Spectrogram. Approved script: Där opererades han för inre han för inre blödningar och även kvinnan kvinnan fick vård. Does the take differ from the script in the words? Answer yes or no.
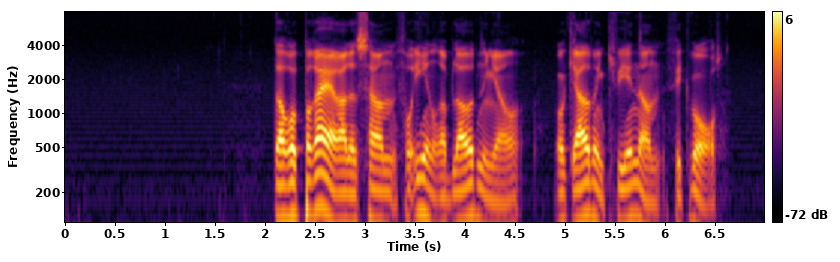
yes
